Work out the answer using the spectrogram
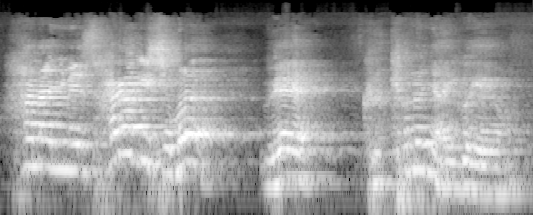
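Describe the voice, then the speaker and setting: High-voiced woman preaching in an echoey hall. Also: normal speed, far from the mic, noisy background. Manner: animated preaching with shouted hallelujahs and acted-out quotes. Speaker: pastor. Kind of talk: sermon. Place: church hall.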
